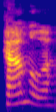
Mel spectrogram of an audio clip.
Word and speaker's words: Kamala: And Kamala Harris. Well, I don't want to say her name wrong, but right, because she's Kamala.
